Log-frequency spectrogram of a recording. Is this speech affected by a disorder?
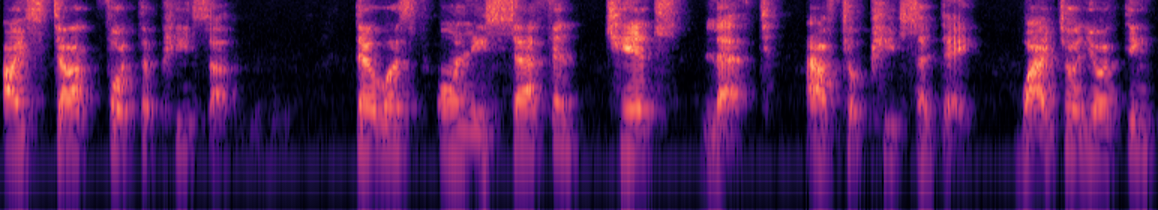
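Yes: cerebral palsy; umbilical cord slightly wrapped around neck, affects cerebrum and cerebellum, hands do not cramp; affects speech and coordination.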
